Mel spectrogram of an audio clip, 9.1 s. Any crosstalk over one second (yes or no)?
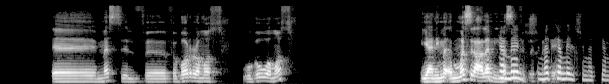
yes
